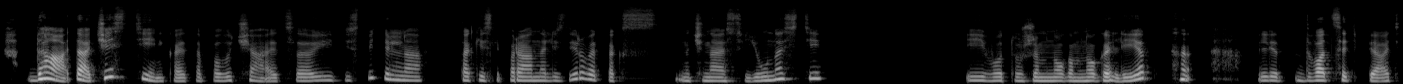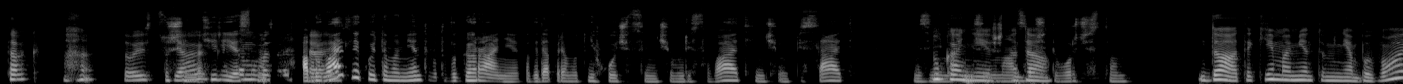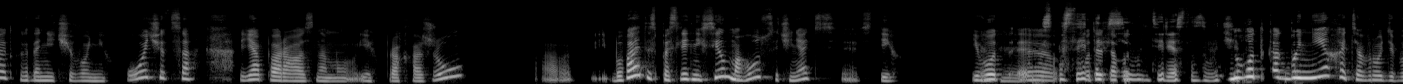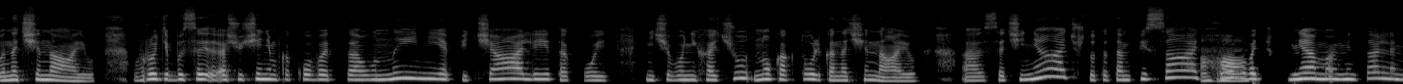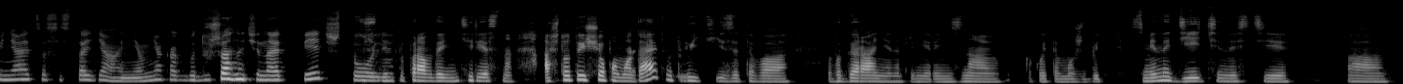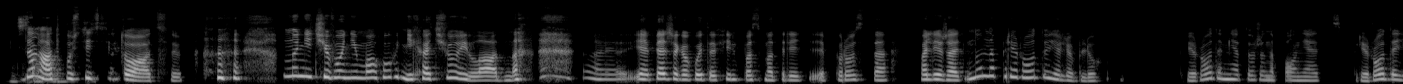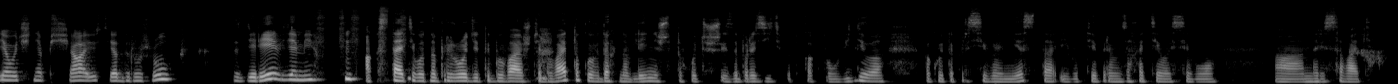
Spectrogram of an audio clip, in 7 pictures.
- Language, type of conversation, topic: Russian, podcast, Какие привычки помогают тебе оставаться творческим?
- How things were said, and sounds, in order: chuckle; chuckle; laughing while speaking: "Из последних сил"; unintelligible speech; laugh; chuckle; other background noise; laugh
